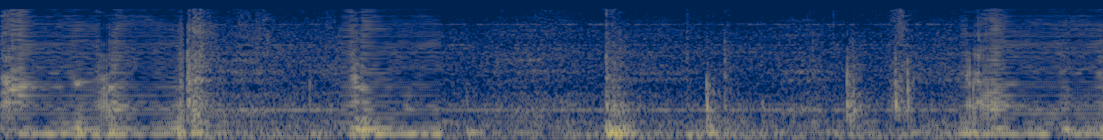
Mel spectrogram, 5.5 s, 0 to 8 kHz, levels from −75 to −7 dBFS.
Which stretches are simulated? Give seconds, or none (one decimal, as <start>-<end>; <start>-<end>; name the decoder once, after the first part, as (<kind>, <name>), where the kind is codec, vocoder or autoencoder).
0.0-0.9 (vocoder, HiFi-GAN); 1.7-2.2; 4.8-5.5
